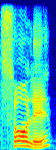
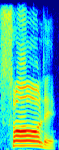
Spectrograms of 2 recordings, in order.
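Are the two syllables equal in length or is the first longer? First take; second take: equal; first longer. First: Both syllables are held for equal length. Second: The first syllable is stressed and longer. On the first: The speaker calls it wrong. "it has the same duration" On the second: The speaker calls it right. "that's natural"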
